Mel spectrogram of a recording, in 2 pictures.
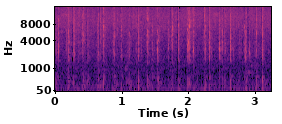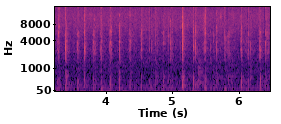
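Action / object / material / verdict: tap / small plastic jar with lid / plastic / none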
